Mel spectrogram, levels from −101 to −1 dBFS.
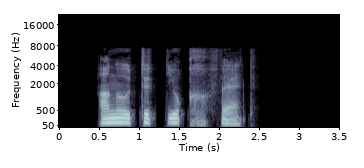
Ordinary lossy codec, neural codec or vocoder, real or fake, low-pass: AAC, 48 kbps; none; real; 7.2 kHz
